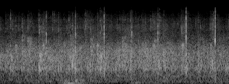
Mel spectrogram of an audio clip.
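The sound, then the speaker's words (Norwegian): An audience at an event for electrical managers claps steadily to thank a speaker after a talk on cyber insurance, a dense patter of many hands with sharper individual claps popping out, sustained and fairly loud for a couple of seconds with no talking. “Stor applaus, folkens.”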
